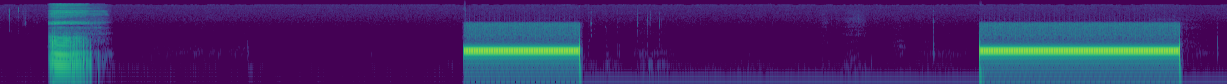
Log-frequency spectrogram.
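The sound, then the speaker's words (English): A brief sigh, then a phone's ringback tone: two steady buzzing rings about a second long, separated by a long silent gap, with no one picking up. “Verge ass, don't ever answer the phone.”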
